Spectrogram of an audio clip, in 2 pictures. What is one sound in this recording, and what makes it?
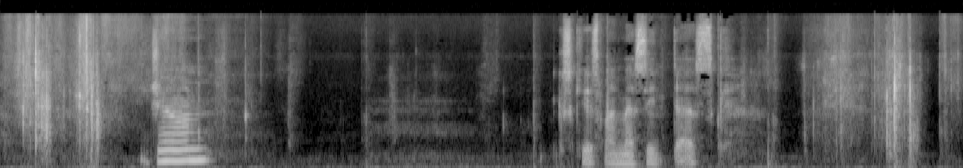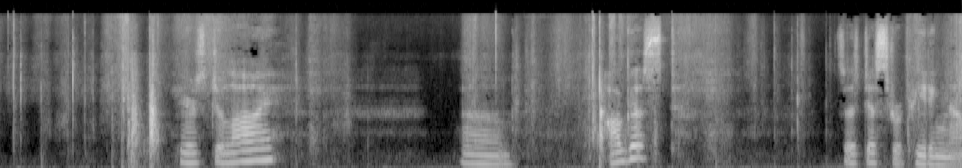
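Paper pages of a spiral notebook rustle and flip as they are turned.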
